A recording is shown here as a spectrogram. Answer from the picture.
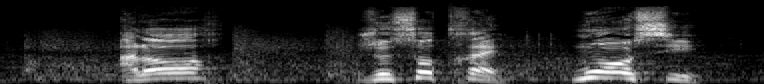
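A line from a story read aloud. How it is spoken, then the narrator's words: Shouting. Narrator (French): crie Marius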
